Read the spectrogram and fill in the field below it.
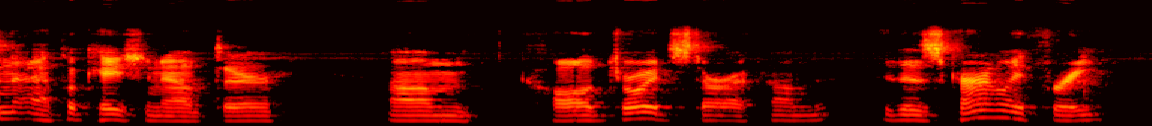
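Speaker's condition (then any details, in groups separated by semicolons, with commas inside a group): Neurological disease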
